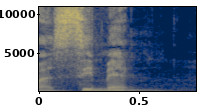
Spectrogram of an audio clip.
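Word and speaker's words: semen: S E M E N อ่านว่าซีเมน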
